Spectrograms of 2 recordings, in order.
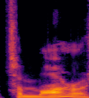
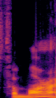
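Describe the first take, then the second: First: Said in the usual way. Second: "Tomorrow" with a questioning rise; retold questioning echo. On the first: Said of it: "I said". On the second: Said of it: "She goes".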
